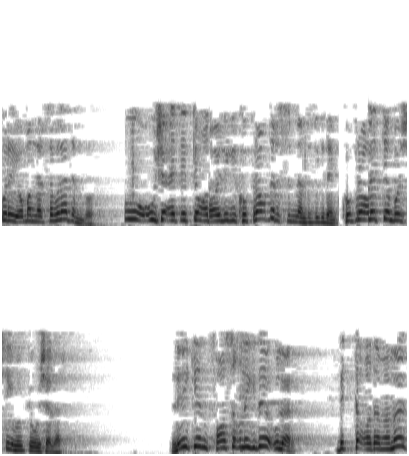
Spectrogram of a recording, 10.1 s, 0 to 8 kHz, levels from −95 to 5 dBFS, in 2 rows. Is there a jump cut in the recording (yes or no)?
yes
